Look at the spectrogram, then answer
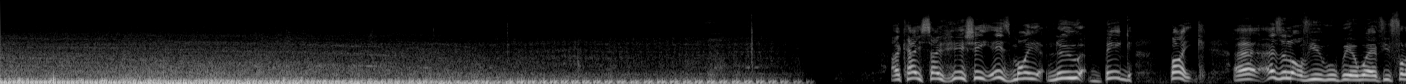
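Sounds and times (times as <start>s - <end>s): motorcycle engine running at low revs: 0.0s - 8.2s.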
